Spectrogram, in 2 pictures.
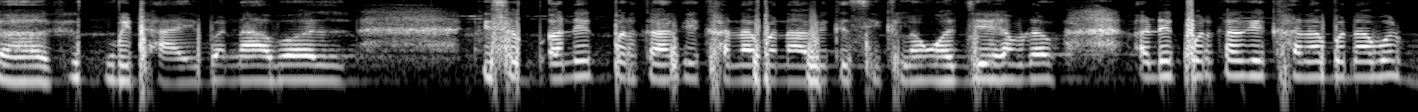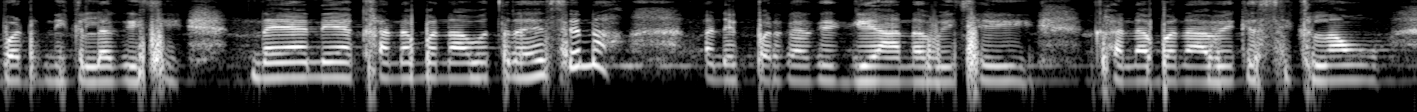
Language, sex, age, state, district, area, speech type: Maithili, female, 45-60, Bihar, Sitamarhi, rural, spontaneous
